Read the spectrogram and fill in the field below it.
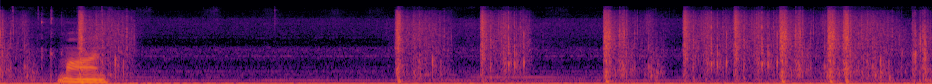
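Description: Footsteps crunch softly on grass.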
